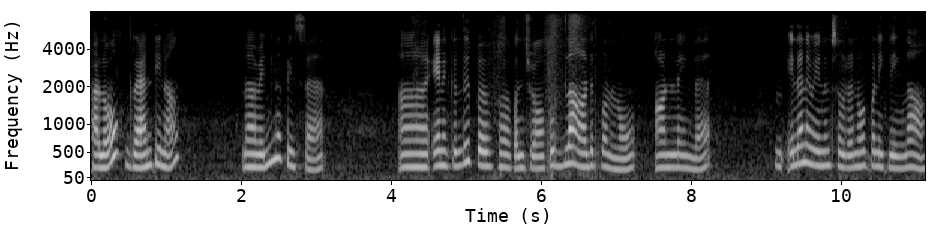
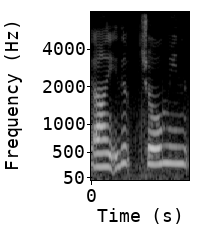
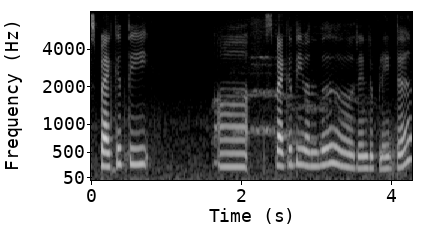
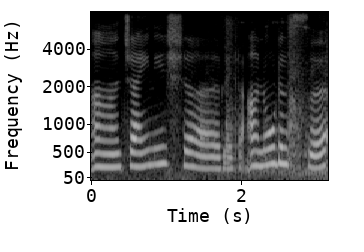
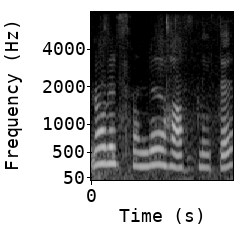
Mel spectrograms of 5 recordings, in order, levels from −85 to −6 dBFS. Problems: background sounds at intervals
